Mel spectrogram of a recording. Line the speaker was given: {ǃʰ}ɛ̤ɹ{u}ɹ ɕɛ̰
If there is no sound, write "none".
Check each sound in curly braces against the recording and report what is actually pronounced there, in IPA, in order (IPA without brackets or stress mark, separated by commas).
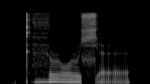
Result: kʰ, o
